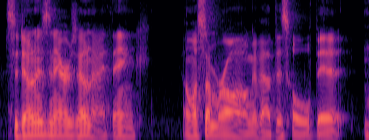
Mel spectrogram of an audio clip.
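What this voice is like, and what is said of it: Put-on Minnesota-style accent. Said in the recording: “you're doing an accent like you were from, like, the fucking, like... Minnesota or something?”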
